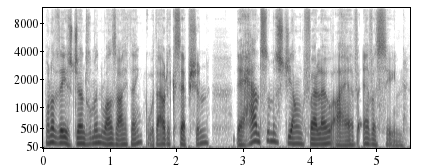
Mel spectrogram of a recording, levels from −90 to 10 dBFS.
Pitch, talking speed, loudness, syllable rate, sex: 130 Hz, 185 wpm, -18 LUFS, 5.7 syllables/s, male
